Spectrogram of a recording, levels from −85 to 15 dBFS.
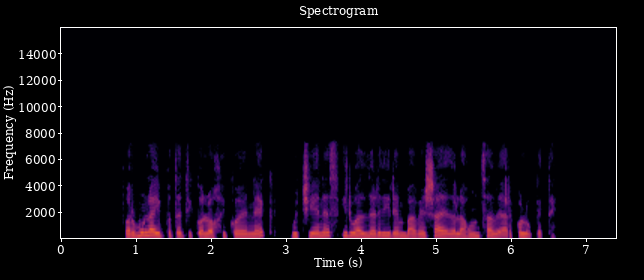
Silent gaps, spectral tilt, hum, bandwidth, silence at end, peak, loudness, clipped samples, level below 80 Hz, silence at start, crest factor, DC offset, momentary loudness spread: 1.77-1.81 s, 2.87-3.02 s, 6.02-6.09 s, 6.28-6.33 s, 6.44-6.49 s; -6 dB/octave; none; 7.6 kHz; 0.85 s; -14 dBFS; -31 LUFS; under 0.1%; -80 dBFS; 0.85 s; 18 dB; under 0.1%; 8 LU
